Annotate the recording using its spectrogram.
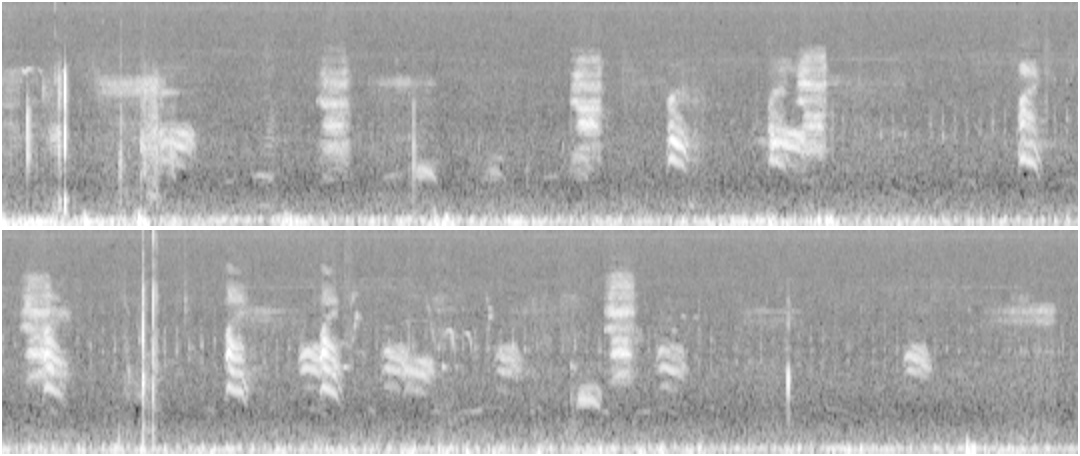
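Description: Crows cawing repeatedly in short, falling calls, one every second or so, over a steady low rumble.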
